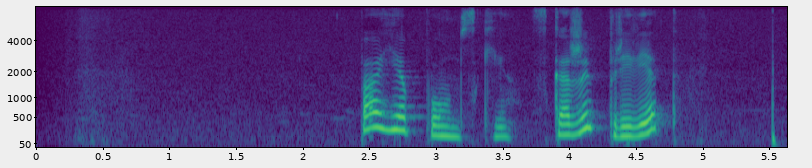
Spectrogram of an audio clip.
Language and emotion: Russian, positive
